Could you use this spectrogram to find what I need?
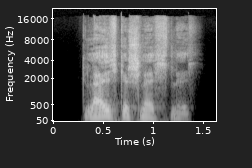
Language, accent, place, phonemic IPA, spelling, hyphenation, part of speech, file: German, Germany, Berlin, /ˈɡlaɪ̯çɡəˌʃlɛçtlɪç/, gleichgeschlechtlich, gleich‧ge‧schlecht‧lich, adjective, De-gleichgeschlechtlich.ogg
- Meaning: same-sex, homosexual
